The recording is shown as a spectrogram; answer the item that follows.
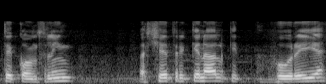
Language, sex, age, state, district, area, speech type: Punjabi, male, 45-60, Punjab, Amritsar, rural, spontaneous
